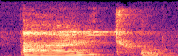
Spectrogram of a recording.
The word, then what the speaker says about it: পার্থ: তখন থটাকে পূর্ণরূপে উচ্চারণ করতে হয় থ। পারথ। হু।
